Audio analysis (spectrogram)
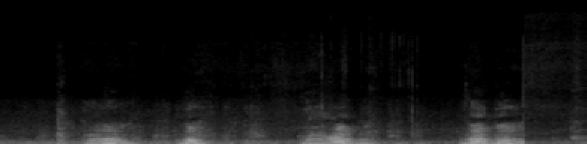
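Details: Female Labrador retriever making funny sounds while playing with her owner: four harmonic, moaning grumbles, each under a second long, spaced about a second apart, with low household background.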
